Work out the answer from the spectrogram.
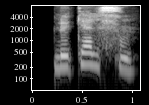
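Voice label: "le calecon", French; ropa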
